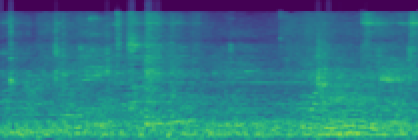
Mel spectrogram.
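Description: Metal coins clinking a few times as they are fed into the coin slot of a capsule-toy vending machine, over background music.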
